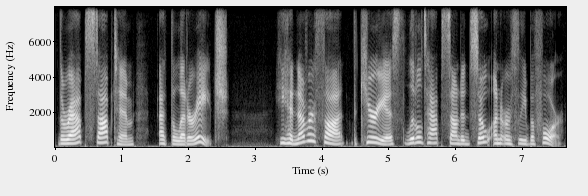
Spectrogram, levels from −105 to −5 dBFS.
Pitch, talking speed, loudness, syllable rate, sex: 235 Hz, 155 wpm, -18 LUFS, 4.7 syllables/s, female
